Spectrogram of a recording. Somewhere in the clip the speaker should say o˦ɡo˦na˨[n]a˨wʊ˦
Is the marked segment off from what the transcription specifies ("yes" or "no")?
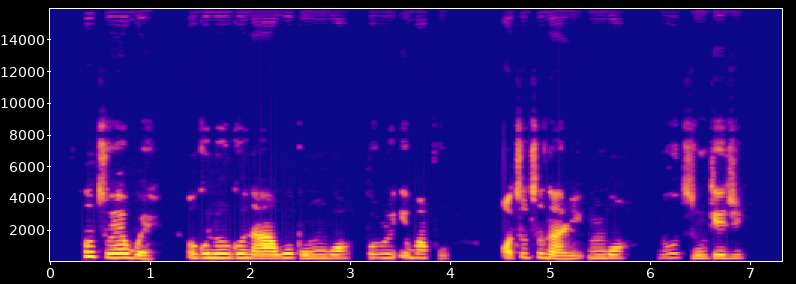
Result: yes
